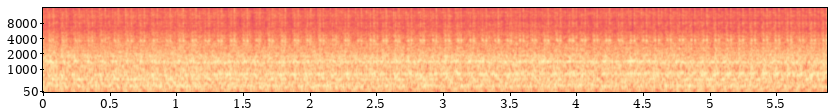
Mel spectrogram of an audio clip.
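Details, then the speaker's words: Baby Lock overlocker running a one-needle three-thread rolled hem with fast, even stitching chatter and no knocks, catches or grinding; machine running smoothly. "so we're going on the front and we're using a rolled hem one needle three threads not easy to say"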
